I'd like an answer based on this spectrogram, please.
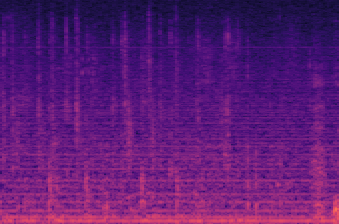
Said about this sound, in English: Alright, I sometimes wonder if I type, I pretty much bang on the keys. Can you hear that in the headphones? Yeah. Okay, yeah. But you're not the only one.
